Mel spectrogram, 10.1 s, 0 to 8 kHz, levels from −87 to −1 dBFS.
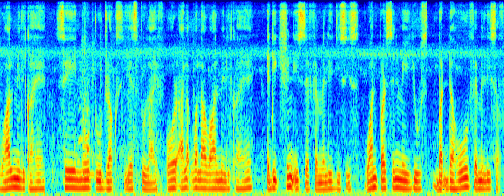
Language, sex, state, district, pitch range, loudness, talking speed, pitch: Hindi, male, Arunachal Pradesh, Lower Dibang Valley, 115-130 Hz, -16 LUFS, 190 wpm, 120 Hz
